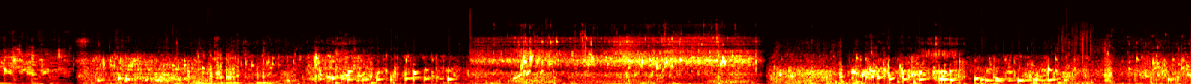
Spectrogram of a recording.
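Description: Muffled underwater sound from a camera held below the surface: water gurgling and sloshing around the housing. It changes abruptly about a second, six seconds and ten seconds in.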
